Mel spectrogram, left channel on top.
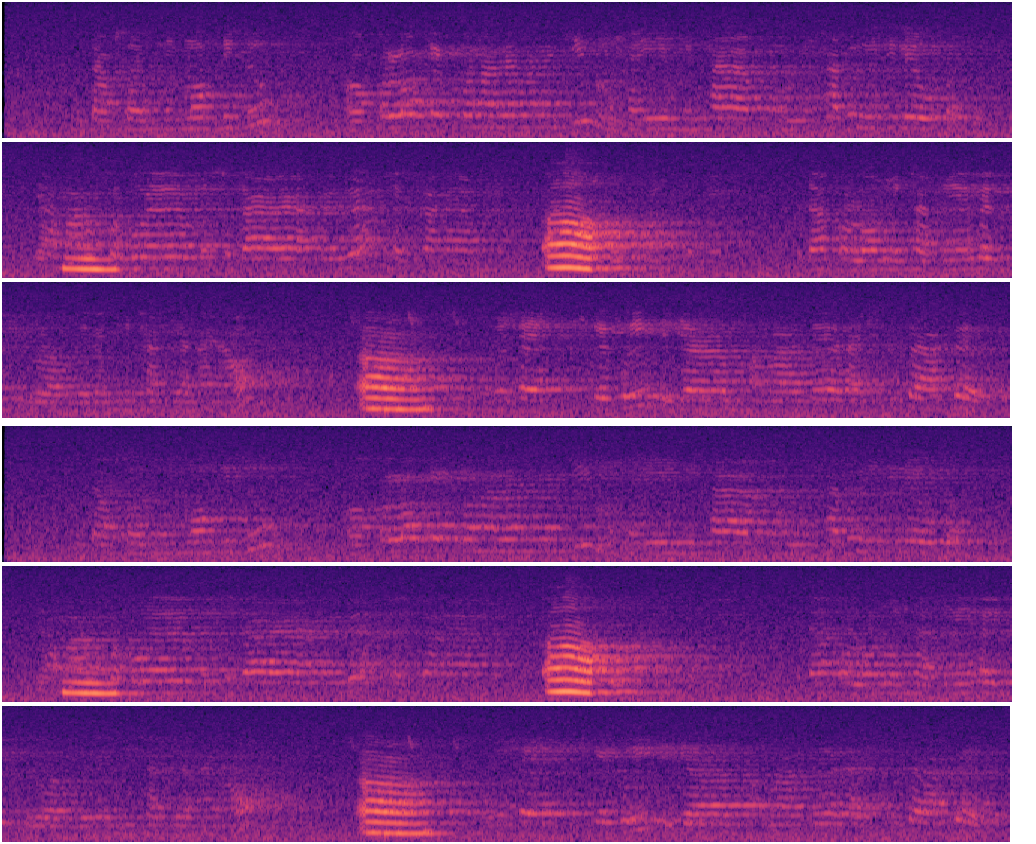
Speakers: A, on the left (about 50°); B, in the centre.
A: তাৰপিছত নিমখ দিছো। অকলৰ কেক বনালে মানে কি হেৰি মিঠা মিঠাটো নিদিলেও হয়। এতিয়া আমাৰ
B: উম।
A: চবৰে চুগাৰ আছে যে সেইটো কাৰণে আমি। ঠা
B: অ',
A: খাব নোৱাৰো সেইকাৰণে। সুদা কলৰ মিঠটোয়েহে দিছো আৰু বেলেগ মিঠা দিয়া নাই আৰু।
B: অ'।
A: সে কৰি তেতিয়া আমাৰ যে ৰাইচ কু কুকাৰ আছে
